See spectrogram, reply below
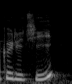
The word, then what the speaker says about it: Colucci: Bonne écoute Aujourd'hui, je reçois Enzo Colucci.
